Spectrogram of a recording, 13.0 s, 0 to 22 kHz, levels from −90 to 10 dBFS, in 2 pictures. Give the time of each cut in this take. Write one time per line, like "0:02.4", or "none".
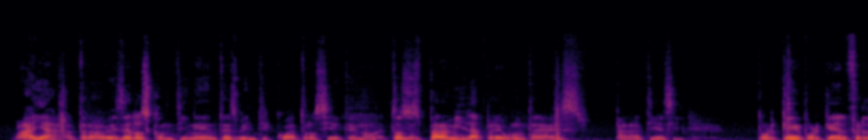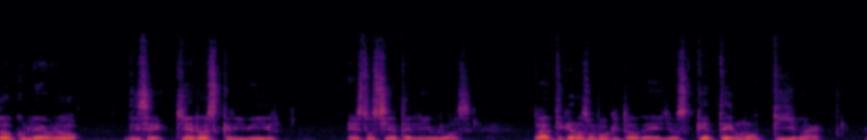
none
